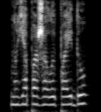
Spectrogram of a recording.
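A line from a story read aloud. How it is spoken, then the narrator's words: Timid. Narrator (Russian): робко сказала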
